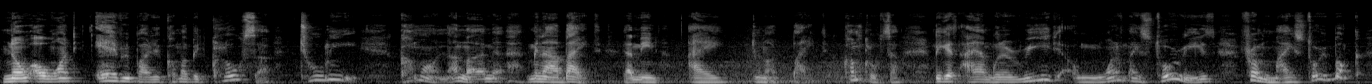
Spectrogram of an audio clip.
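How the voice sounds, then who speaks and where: A man with a Vincentian accent telling stories to children, expressive and deliberate, with dramatic emphasis. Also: mid-range voice, slight background noise. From Saint Vincent and the Grenadines. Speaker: children's storyteller and author. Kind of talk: live storytelling to children.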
